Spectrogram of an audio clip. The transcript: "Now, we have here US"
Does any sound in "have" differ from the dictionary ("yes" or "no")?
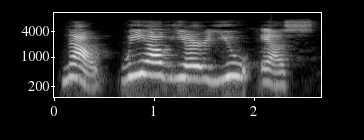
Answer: no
